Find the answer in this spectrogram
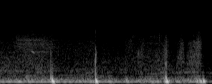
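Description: Three dull, sharp thumps, irregularly spaced about half a second, one second and a second and two-thirds in, over a steady low electrical hum.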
